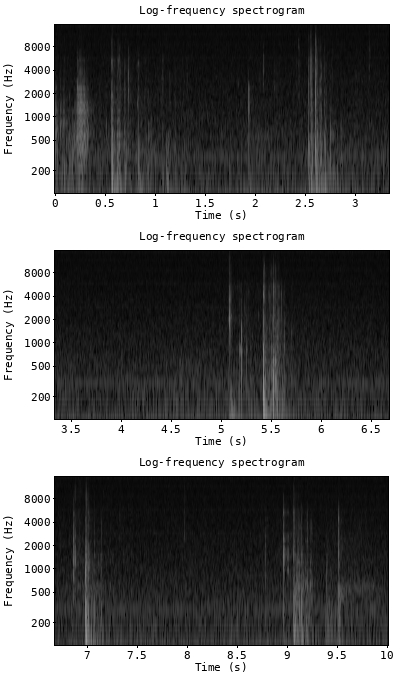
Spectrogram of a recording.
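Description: A box-cutter blade shaves along the edges of a solid blue and white bar of soap, making short, crisp scraping and cutting strokes. The strokes come in irregular clusters with quiet pauses between them, over a faint steady hum.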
